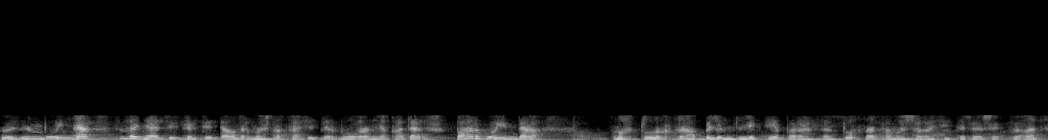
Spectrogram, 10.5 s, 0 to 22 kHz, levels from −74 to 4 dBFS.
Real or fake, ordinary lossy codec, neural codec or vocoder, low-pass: fake; AAC, 16 kbps; codec, 24 kHz, 3 kbps, HILCodec; 7.2 kHz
